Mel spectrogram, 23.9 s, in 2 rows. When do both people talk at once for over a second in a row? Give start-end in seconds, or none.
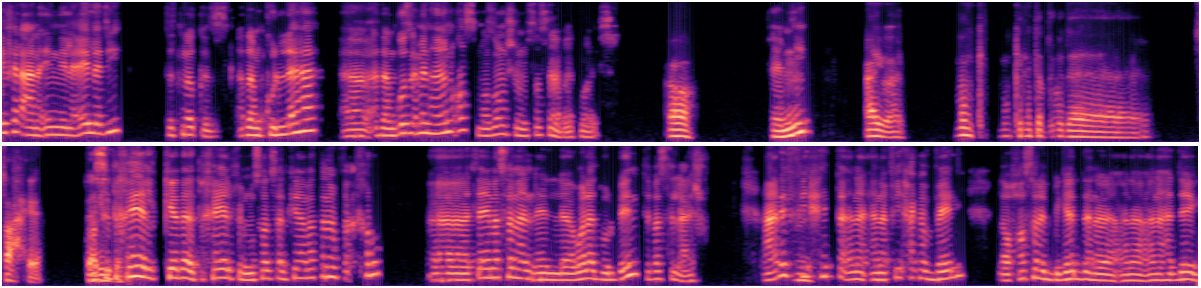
none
